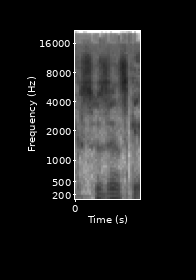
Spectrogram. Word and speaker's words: Suszczynski: We have the Mike Suszczynski. Correct. Did I do it well? You did it well. Yay! Mike Suszczynski.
